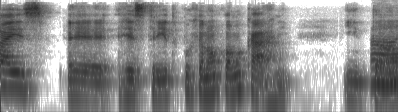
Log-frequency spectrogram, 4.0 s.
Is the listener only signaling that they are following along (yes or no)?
yes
